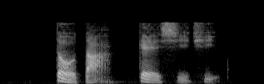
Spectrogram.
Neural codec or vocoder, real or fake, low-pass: codec, 16 kHz, 0.4 kbps, LongCat-Audio-Codec; fake; 7.2 kHz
